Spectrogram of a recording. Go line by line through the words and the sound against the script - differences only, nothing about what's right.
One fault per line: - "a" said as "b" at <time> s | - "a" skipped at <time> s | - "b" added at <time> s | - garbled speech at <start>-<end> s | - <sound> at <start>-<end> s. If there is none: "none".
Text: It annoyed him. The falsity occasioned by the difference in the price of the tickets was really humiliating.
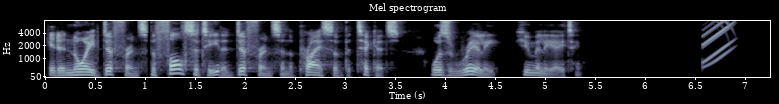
- "him" said as "difference" at 0.5 s
- "occasioned by" skipped at 1.7 s
- chirp at 6.6-6.9 s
